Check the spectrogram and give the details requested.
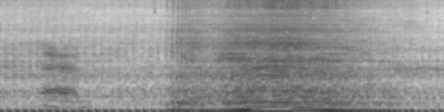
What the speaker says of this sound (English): a lot of what you can hear is actually engine noise, not exhaust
